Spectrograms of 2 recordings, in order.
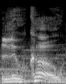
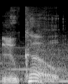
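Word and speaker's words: Loucaux: wrong now what's wrong Luco doesn't really rhyme with Bordeaux it's spelled completely differently really lucow is spelled l-o-u-c-a-u-x you can't write limericks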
